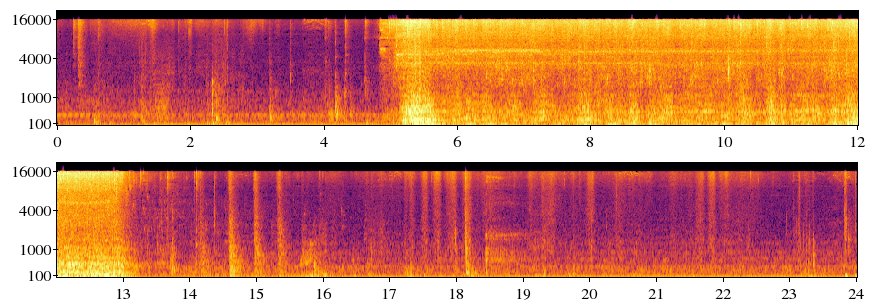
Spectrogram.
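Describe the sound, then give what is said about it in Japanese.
Water runs from a tap as hands are washed under it, a steady rushing spray lasting about eight seconds that starts and stops abruptly, with quiet stretches before and after. “ちょっとお手で洗う。”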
